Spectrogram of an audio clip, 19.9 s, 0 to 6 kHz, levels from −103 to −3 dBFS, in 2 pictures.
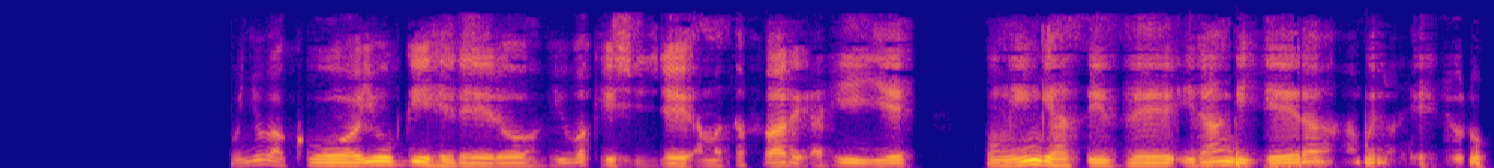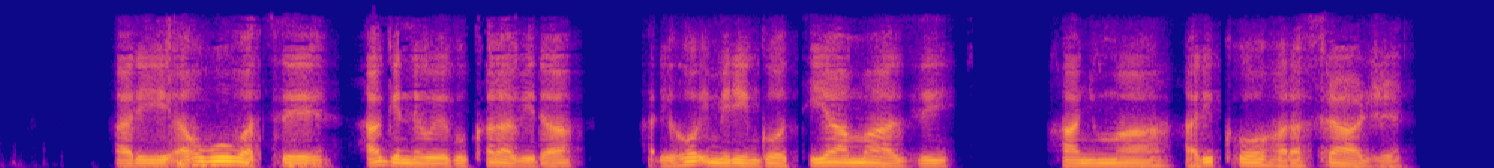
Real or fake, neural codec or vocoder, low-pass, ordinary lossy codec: real; none; 5.4 kHz; AAC, 24 kbps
